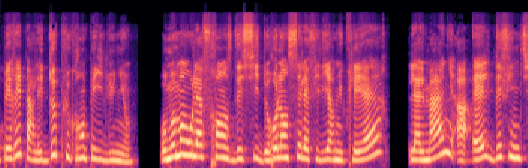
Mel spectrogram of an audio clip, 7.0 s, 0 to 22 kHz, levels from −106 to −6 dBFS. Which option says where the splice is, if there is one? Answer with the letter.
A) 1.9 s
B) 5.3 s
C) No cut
C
